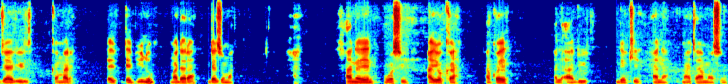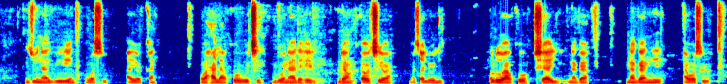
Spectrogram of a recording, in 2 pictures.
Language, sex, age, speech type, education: Hausa, male, 15-29, spontaneous, tertiary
